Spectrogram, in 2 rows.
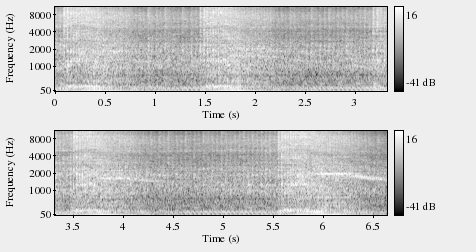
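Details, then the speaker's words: Nissan Patrol with a swapped Isuzu 4JJ1 diesel on its first start, after adding aluminium intercooler piping with the MAP sensor at its end. It settles between throttle blips every two seconds, picking up cleanly and idling evenly, and runs healthy. "all right guys I am bloody Blown Away I've just been sitting here looking at this thing for the past half an hour and I just can't believe that it's finally running"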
